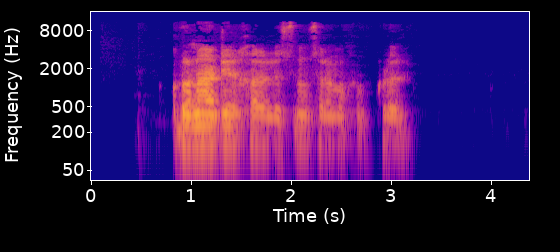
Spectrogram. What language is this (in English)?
Pashto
